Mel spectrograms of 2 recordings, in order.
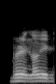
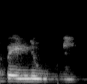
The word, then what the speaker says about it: Bernoulli: Bernoulli distribution daw ba? Yan, it's the Bernoulli. Actually, it's pronounced the Bernoulli distribution.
